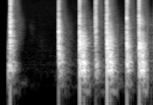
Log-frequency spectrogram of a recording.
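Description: Small magnetic balls clicking as blocks of them snap onto a wall built of magnetic balls: one sharp click just after the start, then a quick run of about six clicks in the second half.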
